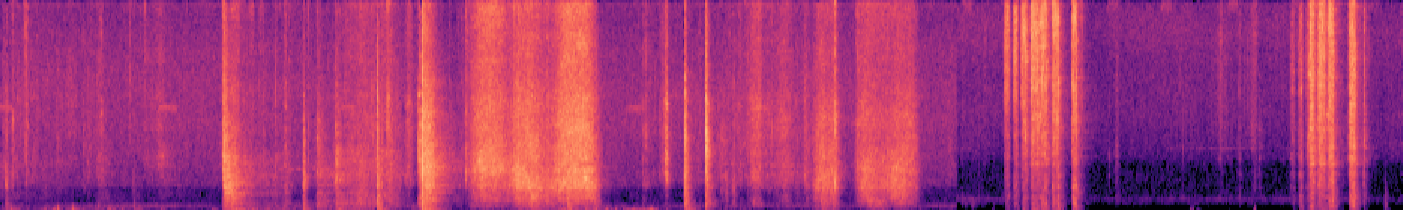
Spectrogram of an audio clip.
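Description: Corrugated sheet-metal roofing panel being laid down and slid over the metal roof, with scraping and rubbing of metal on metal and a sharp knock about three and a half seconds in. Later come a few short, quieter scrapes and knocks as the panel is nudged into line.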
